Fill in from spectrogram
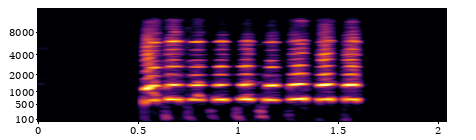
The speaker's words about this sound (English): that is our simpatico alert. We sound that alarm every time there's agreement on something significant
